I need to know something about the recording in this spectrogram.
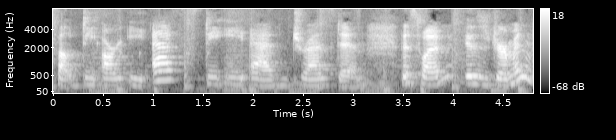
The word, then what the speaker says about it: Dresden: another german option here we have the name dresden it's about d-r-e-s d-e-n dresden this one is german rooted meaning people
